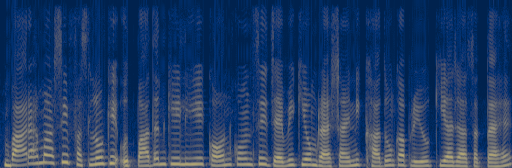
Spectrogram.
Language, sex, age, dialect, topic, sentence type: Hindi, female, 25-30, Garhwali, agriculture, question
